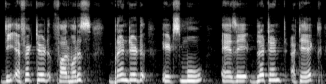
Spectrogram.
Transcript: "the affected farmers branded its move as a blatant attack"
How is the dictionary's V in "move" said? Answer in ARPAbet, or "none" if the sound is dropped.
none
